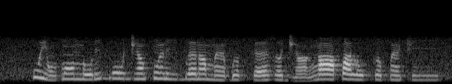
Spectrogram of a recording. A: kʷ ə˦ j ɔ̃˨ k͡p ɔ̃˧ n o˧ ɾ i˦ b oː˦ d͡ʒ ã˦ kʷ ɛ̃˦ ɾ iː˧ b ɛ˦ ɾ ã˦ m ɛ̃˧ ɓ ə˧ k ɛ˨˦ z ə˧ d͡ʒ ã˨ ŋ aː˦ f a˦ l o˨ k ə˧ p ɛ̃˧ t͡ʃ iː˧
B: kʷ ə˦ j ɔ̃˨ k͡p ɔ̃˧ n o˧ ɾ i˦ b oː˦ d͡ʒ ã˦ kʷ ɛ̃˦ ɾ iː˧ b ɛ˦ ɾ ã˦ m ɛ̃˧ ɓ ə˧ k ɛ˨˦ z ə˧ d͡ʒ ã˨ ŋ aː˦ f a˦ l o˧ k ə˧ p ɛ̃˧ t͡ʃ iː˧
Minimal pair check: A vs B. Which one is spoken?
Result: B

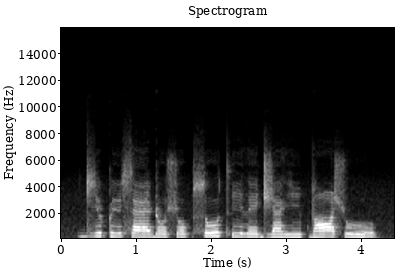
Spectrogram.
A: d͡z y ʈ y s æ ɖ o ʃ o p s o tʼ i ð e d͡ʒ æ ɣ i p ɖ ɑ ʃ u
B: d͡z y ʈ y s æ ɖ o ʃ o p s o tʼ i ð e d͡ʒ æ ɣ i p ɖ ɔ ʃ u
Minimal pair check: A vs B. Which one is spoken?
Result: A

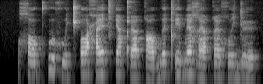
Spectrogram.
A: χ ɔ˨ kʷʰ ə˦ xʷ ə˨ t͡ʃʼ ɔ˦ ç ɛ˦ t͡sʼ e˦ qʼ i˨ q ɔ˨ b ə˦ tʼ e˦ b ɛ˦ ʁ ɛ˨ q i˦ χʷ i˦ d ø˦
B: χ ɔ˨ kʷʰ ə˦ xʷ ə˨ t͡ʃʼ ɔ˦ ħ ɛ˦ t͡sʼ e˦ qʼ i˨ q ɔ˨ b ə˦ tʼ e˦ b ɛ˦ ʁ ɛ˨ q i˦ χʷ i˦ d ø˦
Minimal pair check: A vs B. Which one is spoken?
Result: B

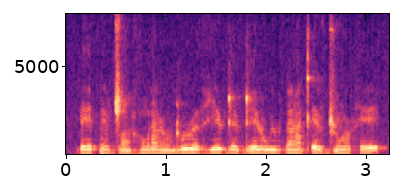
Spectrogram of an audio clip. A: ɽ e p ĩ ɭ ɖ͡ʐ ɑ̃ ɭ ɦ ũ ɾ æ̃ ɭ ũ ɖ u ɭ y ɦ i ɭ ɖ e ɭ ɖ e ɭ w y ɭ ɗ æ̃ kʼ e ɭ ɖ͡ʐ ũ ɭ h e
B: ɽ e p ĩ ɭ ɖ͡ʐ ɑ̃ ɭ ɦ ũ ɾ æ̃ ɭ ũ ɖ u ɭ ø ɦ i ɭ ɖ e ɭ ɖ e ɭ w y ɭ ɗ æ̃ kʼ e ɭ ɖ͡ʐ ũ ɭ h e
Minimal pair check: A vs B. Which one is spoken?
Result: B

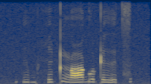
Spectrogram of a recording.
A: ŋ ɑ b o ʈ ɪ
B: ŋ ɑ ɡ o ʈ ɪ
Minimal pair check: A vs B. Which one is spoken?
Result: B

